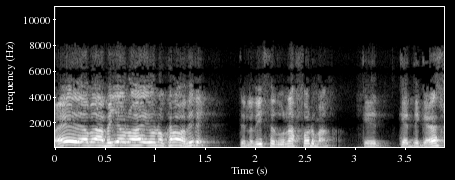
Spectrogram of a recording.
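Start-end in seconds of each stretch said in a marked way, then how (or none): 0.0-1.5 high, loud Andalusian call-out; high-pitched Andalusian market patter; Cádiz market accent. Retold or imitated. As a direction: imitate a Cádiz local hollering in thick Andalusian. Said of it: "un pueblo de Cádiz y te viene alguien diciendo".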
